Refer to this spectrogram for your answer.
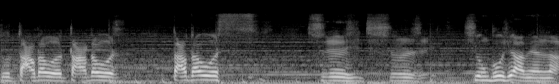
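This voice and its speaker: A man's high pitch in monotone, flat intonation, with music in the background. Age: 80s+; old. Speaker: war veteran. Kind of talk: interview answer.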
